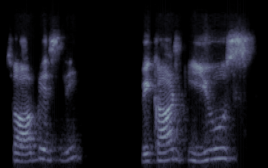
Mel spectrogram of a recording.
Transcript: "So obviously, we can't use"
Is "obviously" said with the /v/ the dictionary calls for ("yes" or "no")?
no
